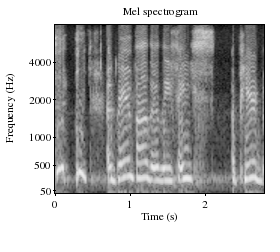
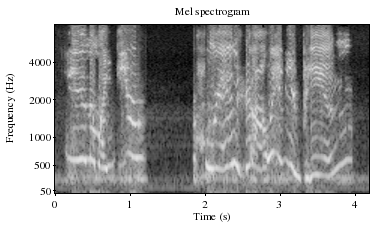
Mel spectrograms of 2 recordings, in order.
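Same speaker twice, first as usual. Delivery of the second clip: put-on grandfatherly character voice, much higher; 12 semitones higher than usual. Showing how a grandfatherly figure greeting Anna could sound, in a Whitey voice from Eight Crazy Nights. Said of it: "you could probably do a Whitey voice from Eight Crazy Nights".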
